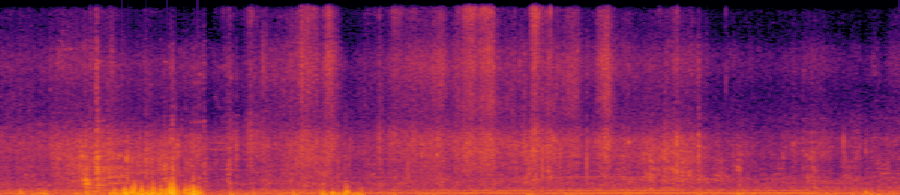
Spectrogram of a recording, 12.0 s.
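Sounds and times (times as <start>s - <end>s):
off-road vehicle engine droning: 0.0s - 12.0s
grass swishing against vehicle: 2.8s - 9.9s.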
